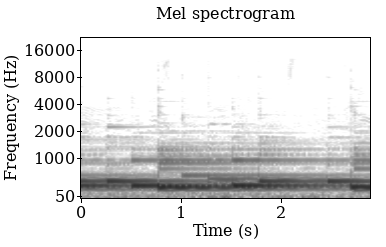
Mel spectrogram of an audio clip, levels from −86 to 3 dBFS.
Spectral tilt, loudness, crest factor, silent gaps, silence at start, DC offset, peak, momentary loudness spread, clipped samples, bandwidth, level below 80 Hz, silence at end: -10.5 dB/octave; -20 LUFS; 12 dB; none; 0 s; under 0.1%; -8 dBFS; 7 LU; under 0.1%; 2.4 kHz; -50 dBFS; 0 s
